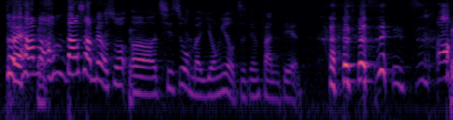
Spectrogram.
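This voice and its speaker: Lively fast-talking woman telling a story. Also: fairly high pitch. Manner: animated storytelling, acting out her own past lines. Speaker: podcast host telling a story. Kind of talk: casual chat.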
